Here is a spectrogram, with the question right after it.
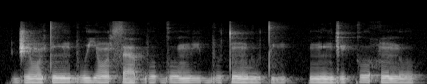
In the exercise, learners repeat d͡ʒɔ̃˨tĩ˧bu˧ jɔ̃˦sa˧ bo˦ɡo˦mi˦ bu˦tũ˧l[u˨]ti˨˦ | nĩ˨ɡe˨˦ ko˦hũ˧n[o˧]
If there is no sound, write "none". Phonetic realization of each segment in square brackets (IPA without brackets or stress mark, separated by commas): u˨, o˧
